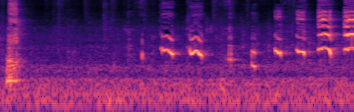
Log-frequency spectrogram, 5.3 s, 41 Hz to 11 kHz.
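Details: German shepherd boxer mix puppies, 17 days old, give a run of high, short whining whimpers and squeaks, some rising then falling, about one every half second, louder toward the end, after an opening sharp noise.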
